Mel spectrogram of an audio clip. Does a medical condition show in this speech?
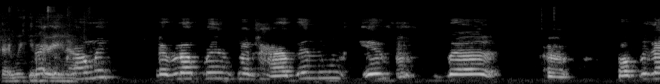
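Yes: cerebral palsy; speech affected.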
